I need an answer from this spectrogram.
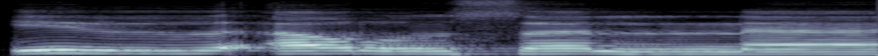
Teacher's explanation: ഇത് എന്ന് ദാലിന് ഖൽഖലത്ത് ഇല്ല എന്ന് ഉറപ്പുവരുത്തണം. ഇത് എന്ന് പറയാതെ ഇദ് അർസൽന.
